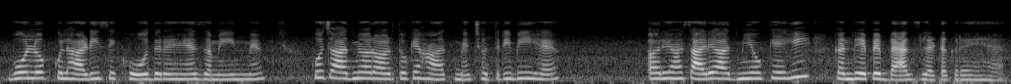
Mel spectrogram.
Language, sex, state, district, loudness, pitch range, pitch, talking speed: Hindi, female, Jharkhand, Sahebganj, -19 LUFS, 235-275 Hz, 260 Hz, 185 wpm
